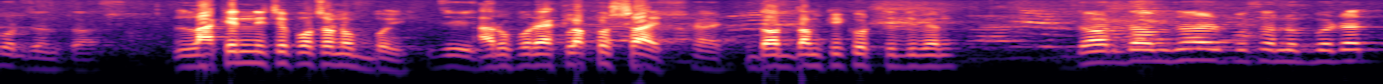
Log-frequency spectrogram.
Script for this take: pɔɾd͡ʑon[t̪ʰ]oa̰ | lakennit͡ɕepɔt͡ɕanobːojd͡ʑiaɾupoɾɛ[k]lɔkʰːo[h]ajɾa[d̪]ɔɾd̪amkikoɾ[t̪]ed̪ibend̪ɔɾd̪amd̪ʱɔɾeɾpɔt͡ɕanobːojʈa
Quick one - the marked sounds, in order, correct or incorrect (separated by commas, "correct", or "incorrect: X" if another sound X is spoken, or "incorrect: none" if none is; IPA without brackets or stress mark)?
incorrect: t̪, correct, incorrect: ʃ, correct, correct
